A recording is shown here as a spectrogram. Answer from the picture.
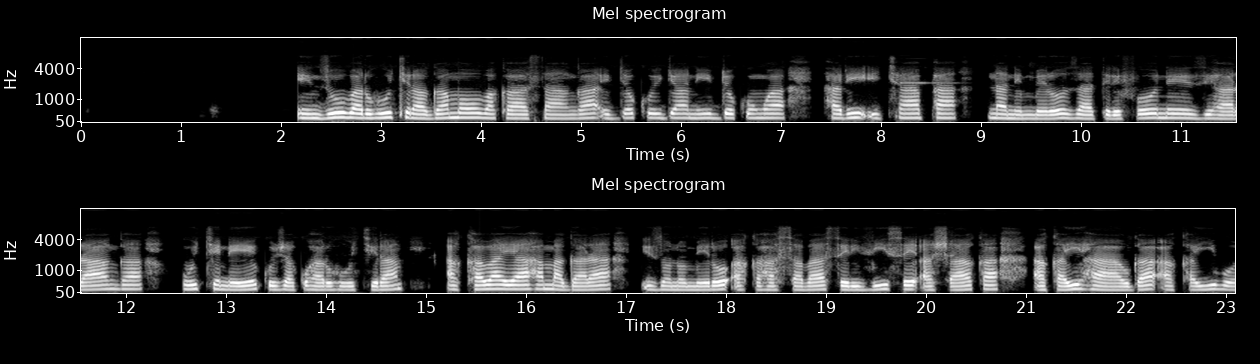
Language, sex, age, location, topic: Kinyarwanda, female, 25-35, Musanze, finance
